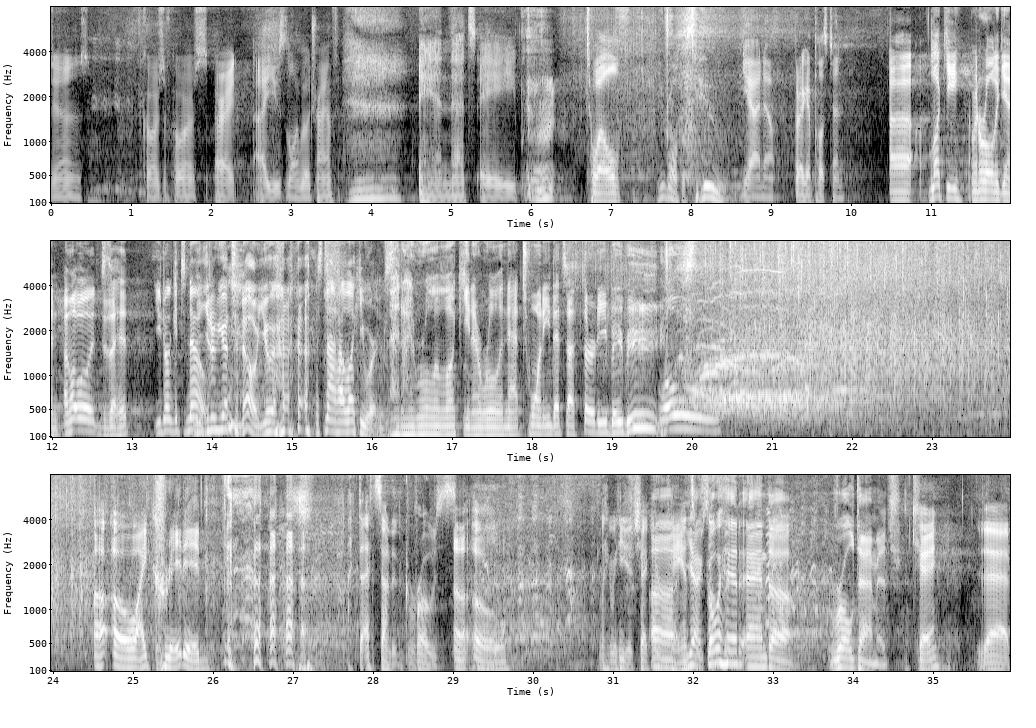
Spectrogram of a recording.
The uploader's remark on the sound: filmed LIVE at RTX 2022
